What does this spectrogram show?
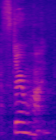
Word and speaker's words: Sturmhond: Yeah, Sturmhond.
